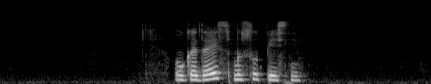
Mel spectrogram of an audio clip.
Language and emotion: Russian, neutral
